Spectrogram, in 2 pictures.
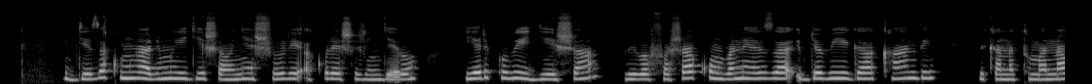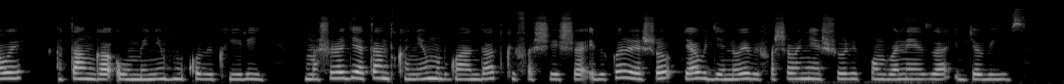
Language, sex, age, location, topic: Kinyarwanda, female, 18-24, Kigali, health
